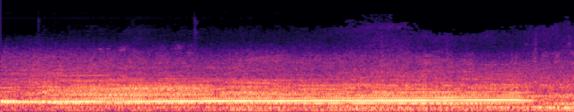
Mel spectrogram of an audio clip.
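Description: A car engine held at high revs in one long note that rises slowly in pitch, then drops off about five seconds in.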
